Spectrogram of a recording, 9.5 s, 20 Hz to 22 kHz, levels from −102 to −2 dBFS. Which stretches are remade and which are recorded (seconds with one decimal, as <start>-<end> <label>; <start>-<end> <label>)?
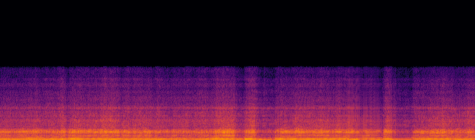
0.0-6.8 recorded; 6.8-7.6 remade; 7.6-9.5 recorded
